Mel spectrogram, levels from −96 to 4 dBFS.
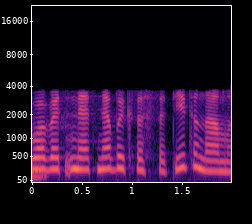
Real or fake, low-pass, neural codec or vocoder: real; 3.6 kHz; none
